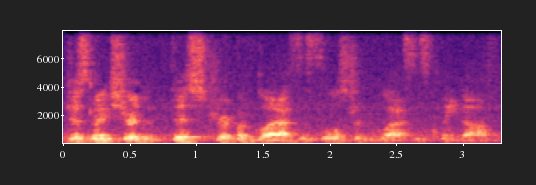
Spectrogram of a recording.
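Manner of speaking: ordinary talk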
